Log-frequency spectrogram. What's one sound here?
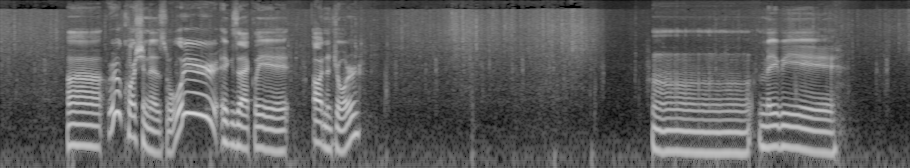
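A young man speaks with animation, close to a microphone, sometimes drawing out his words.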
